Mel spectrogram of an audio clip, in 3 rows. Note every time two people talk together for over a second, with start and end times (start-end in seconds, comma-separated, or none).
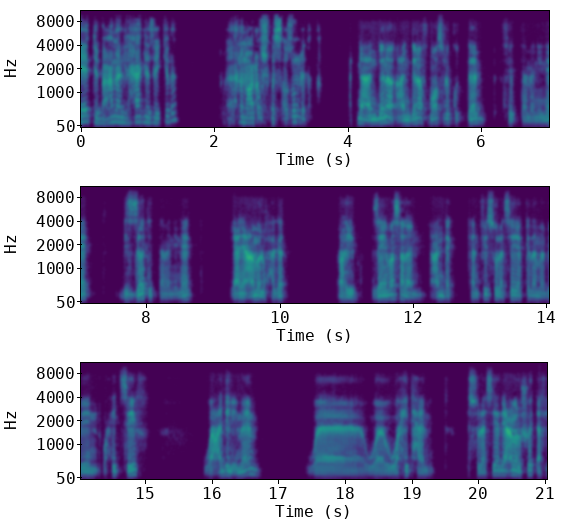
none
